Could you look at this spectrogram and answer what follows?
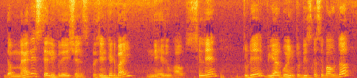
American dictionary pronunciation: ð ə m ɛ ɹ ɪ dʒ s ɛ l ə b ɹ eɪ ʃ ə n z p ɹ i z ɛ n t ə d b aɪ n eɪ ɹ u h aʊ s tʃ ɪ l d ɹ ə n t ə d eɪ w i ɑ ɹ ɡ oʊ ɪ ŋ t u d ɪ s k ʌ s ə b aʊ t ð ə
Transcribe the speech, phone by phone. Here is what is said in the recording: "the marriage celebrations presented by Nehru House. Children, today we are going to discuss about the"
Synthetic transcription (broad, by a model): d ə m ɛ ɹ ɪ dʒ s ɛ l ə b ɹ eɪ ʃ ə n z p ɹ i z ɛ n t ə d b aɪ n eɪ ɹ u h aʊ s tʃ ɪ l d ə n t ə d eɪ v i ɑ ɹ ɡ oʊ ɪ ŋ t u d ɪ s k ʌ s ə b aʊ t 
